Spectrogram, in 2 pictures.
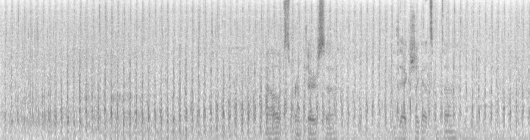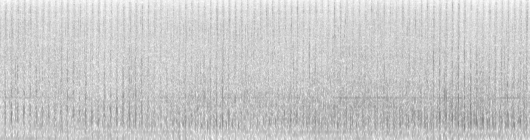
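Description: A helicopter in the video game Project Zomboid thrums steadily overhead throughout, with gunfire crackling partway through, while someone talks over the game sound.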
